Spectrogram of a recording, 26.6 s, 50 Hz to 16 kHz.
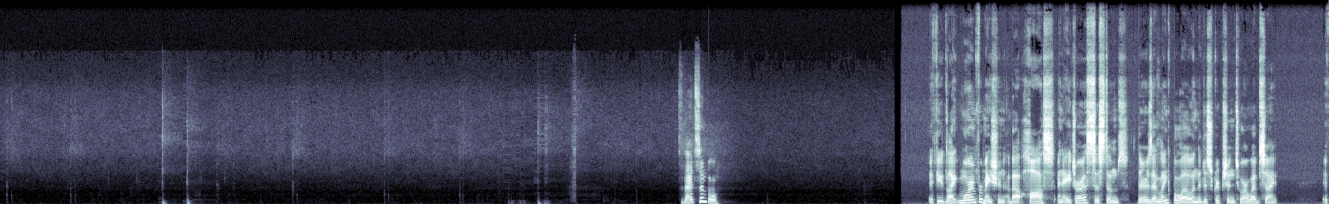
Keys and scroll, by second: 3.0 5, 3.5 8, 10.0 2, 10.2 1, 10.6 0.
